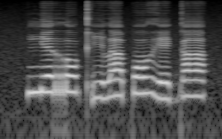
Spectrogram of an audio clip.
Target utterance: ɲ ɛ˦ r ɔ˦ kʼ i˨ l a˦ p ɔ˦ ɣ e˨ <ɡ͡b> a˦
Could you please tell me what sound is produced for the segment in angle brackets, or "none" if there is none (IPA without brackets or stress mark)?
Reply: ɡ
